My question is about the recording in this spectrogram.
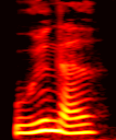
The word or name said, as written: udenad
